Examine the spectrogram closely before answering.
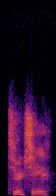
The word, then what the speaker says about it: Tucci: I always mispronounce his last name. It's Tucci.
